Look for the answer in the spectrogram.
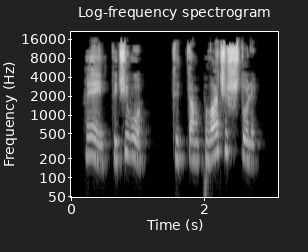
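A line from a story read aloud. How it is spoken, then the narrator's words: Frightened. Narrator (Russian): Испуганно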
